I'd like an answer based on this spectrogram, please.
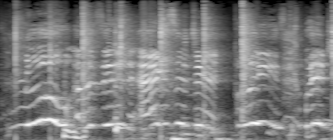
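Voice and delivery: comic panicked pleading; acted pleading. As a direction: beg them to stop, hammed up. Victim begging child to stop.

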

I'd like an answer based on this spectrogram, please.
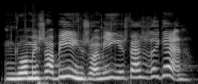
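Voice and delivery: loud defensive snap, mouth full; defensive shout. Acted. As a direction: yell back while chewing fast. Defensive snap while eating.

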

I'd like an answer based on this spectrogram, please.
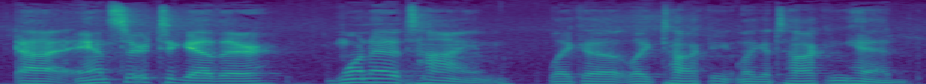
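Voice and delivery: ordinary talk, nothing marked

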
